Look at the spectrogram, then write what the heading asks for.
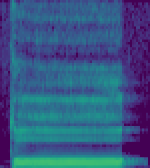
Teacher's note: এটা উচ্চারণের সময় অবশ্যই মোটা করতে হবে এবং উচ্চারণ করার সময় এক আলিফ টেনে পড়তে হবে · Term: মোটা হরফ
